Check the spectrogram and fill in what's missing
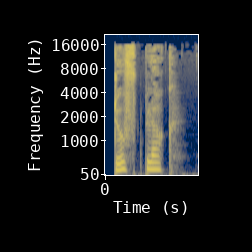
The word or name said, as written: duftblok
